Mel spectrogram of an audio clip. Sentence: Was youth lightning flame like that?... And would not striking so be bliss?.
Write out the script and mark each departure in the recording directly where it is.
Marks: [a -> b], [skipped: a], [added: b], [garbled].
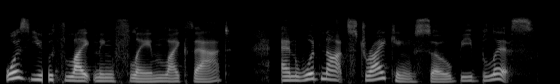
Was youth lightning flame like that?... And would not striking so be bliss?.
